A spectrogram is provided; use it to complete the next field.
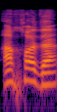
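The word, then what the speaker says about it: أخذ: বালাগ বালা আখা আখা শেষের অক্ষরটা হচ্ছে জাল জালটা একটু নরম করে বলতে হয় তো আখজা আমি আবারো আনছি প্লিজ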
